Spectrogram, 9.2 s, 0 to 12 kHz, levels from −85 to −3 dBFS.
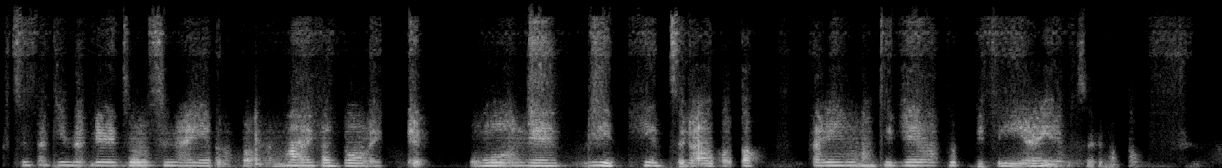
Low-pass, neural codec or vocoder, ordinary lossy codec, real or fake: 10.8 kHz; codec, 44.1 kHz, 0.9 kbps, DAC; Opus, 24 kbps; fake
